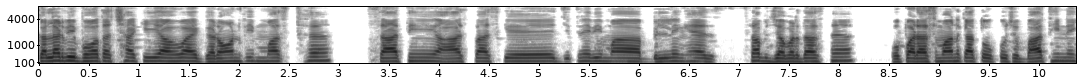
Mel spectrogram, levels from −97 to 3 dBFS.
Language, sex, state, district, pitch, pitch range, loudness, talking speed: Hindi, male, Bihar, Saharsa, 175 Hz, 165-180 Hz, -18 LUFS, 185 wpm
